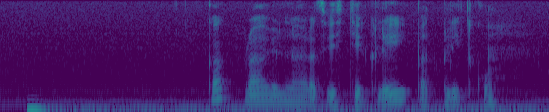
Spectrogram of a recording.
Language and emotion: Russian, neutral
